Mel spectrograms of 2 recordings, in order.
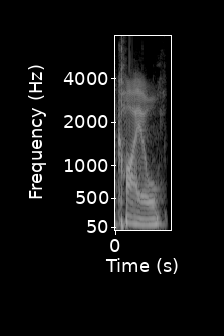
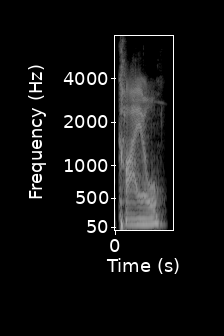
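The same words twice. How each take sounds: First: British accent. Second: Said in the usual way. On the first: Shown as a demonstration. Saying goodbye to Kyle, in a light British accent. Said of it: "I'll just say it British". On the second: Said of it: "I love it, Kyle".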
